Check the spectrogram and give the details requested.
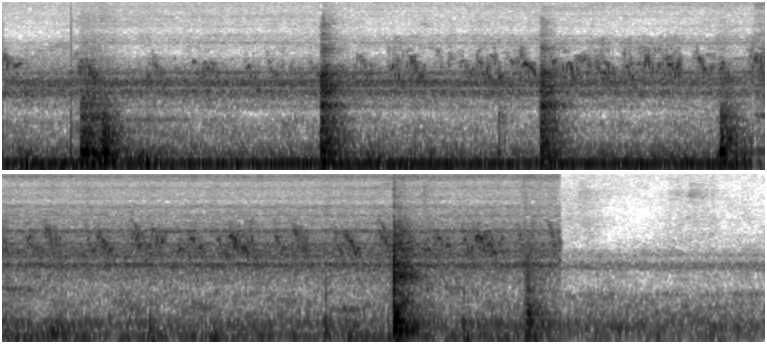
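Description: Small birds chirping busily and continuously, with a handful of louder sharp clicks or knocks every second or two; the chirping stops near the end.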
